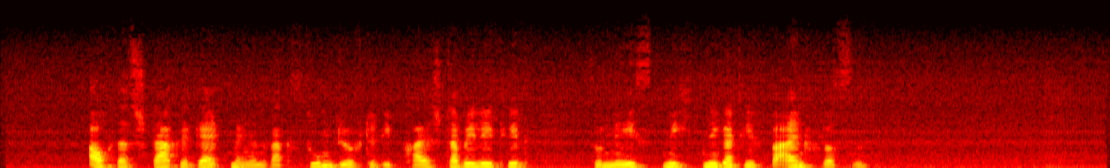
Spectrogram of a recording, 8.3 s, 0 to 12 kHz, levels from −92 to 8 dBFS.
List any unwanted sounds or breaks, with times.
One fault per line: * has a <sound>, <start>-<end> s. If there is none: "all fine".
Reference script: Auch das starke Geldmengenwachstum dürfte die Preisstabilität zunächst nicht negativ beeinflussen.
all fine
